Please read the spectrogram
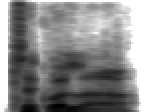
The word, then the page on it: toquilla: British English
